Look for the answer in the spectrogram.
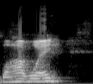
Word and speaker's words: Huawei: It sounds pronounced, Huawei.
